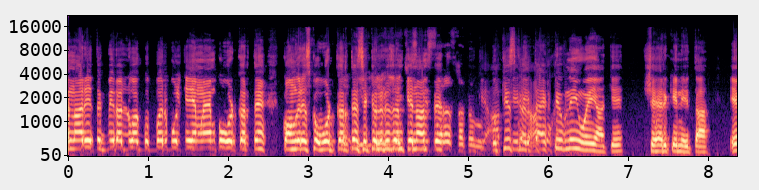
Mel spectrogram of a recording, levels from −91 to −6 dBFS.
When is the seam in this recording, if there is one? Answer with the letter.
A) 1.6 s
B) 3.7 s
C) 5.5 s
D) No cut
C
